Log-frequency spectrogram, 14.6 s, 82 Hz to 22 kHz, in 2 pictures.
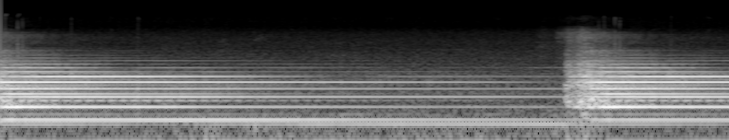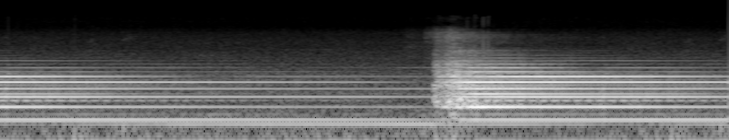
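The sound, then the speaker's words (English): A cathedral bell at the National Cathedral in Washington tolls for pandemic victims: three loud, evenly spaced strokes, each followed by a long, humming ring that slowly fades before the next strike. “a bell at the National Cathedral tolls 400 times, one for every 1,000 victims of the pandemic.”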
